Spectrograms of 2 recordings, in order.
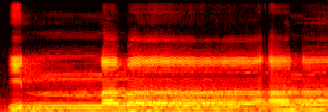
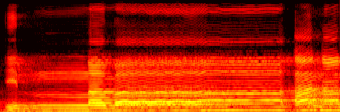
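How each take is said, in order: First: The final vowel of ana is held long. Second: The final vowel of ana is cut short. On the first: The reading stops after this word. "panjang satu alif ketika wakof" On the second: The reading continues without stopping. "Ketika wasal alifnya menjadi hilang"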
